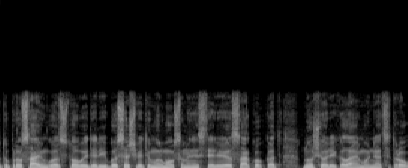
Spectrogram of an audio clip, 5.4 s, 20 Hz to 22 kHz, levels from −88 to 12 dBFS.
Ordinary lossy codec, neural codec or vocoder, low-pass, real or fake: Opus, 64 kbps; none; 9.9 kHz; real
